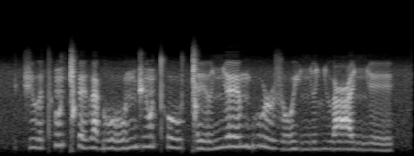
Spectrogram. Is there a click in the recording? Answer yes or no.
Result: yes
